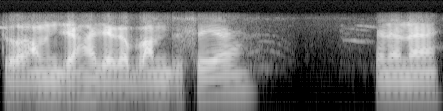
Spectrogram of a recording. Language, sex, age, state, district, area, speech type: Santali, male, 18-30, Jharkhand, Pakur, rural, conversation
